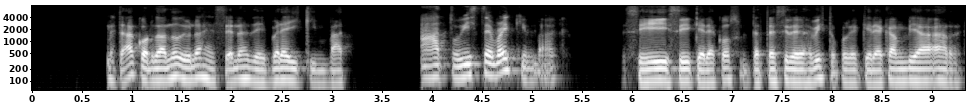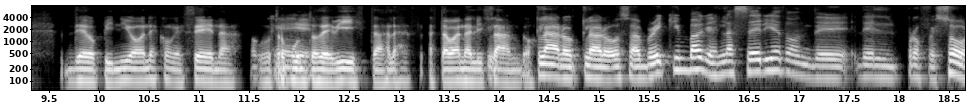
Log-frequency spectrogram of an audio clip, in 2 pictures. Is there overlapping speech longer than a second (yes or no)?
no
